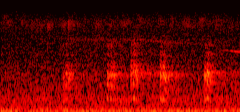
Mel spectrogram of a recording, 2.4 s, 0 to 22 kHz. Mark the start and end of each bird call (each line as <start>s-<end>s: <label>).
0.3s-2.4s: Common Raven (Corvus corax)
